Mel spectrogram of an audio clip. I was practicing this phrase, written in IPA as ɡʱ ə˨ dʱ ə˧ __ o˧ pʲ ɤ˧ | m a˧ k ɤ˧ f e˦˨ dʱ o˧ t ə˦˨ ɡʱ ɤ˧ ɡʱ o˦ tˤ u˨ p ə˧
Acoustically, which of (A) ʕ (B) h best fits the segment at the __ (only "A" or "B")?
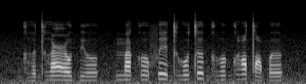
A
